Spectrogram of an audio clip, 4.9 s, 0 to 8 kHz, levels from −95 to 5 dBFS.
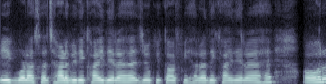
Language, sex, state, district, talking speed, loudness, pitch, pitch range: Hindi, female, Uttar Pradesh, Jyotiba Phule Nagar, 220 wpm, -17 LUFS, 210 Hz, 205-210 Hz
